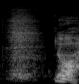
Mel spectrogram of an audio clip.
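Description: One person sneezes indoors: a sharp breathy intake, then a short, forceful nasal burst, close and brief.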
